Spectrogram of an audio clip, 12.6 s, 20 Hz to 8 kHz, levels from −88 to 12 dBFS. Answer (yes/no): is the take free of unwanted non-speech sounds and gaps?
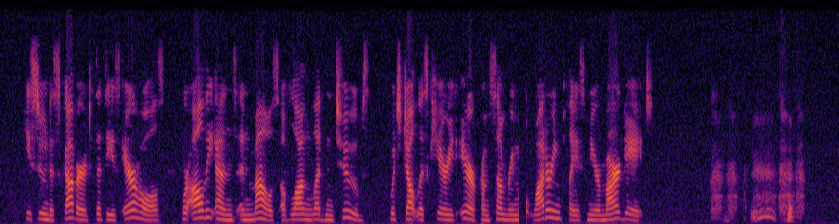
no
